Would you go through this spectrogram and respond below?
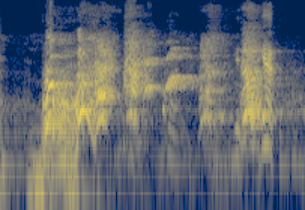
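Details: Shih tzu barking while playing with a ball alongside a golden retriever: five short, harsh, yelping barks spaced roughly half a second apart, some rising in pitch, with a person talking nearby.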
